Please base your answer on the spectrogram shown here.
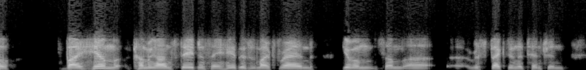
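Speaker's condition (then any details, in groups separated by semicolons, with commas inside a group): Cerebral palsy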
